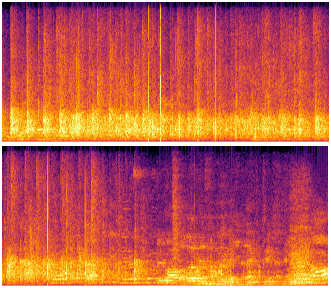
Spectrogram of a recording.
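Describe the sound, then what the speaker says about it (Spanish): Sustained applause from an audience, steady clapping filling the room throughout with a few sharper claps standing out, fading slightly toward the end. "Yo propongo a la audiencia que le demos un aplauso"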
